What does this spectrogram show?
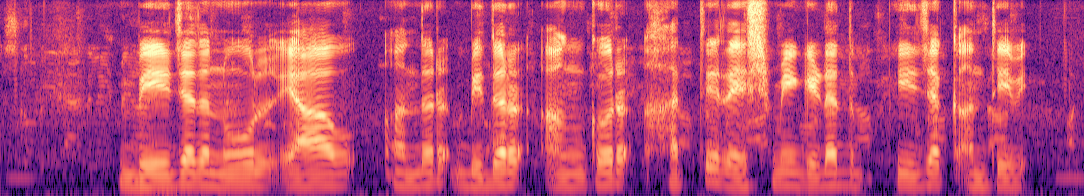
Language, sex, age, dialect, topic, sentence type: Kannada, male, 18-24, Northeastern, agriculture, statement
